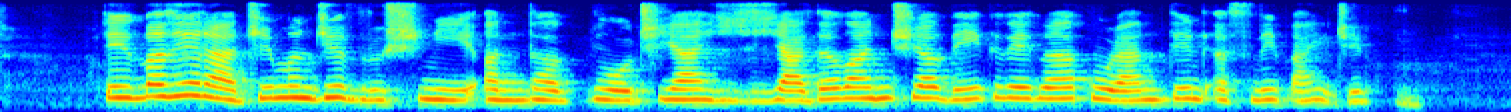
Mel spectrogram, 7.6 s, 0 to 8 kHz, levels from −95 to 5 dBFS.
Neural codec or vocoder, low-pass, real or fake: autoencoder, 22.05 kHz, a latent of 192 numbers a frame, VITS, trained on one speaker; 7.2 kHz; fake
